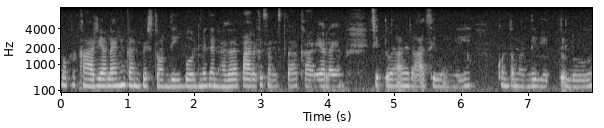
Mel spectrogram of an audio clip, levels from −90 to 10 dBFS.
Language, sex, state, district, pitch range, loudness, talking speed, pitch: Telugu, female, Andhra Pradesh, Chittoor, 185-200 Hz, -18 LUFS, 100 wpm, 195 Hz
